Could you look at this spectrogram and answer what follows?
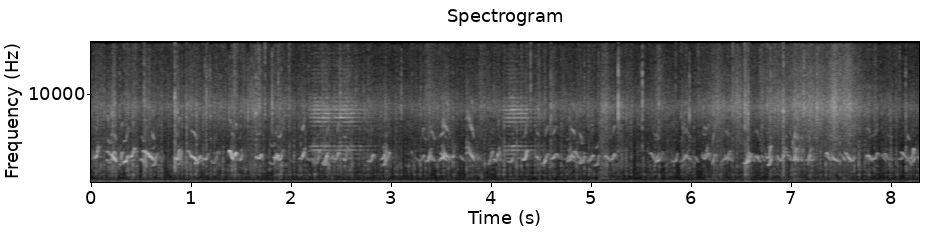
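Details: Baby chicks chirping: many high, sharp peeping notes in rapid overlapping runs, repeated throughout, over a low steady hum.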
